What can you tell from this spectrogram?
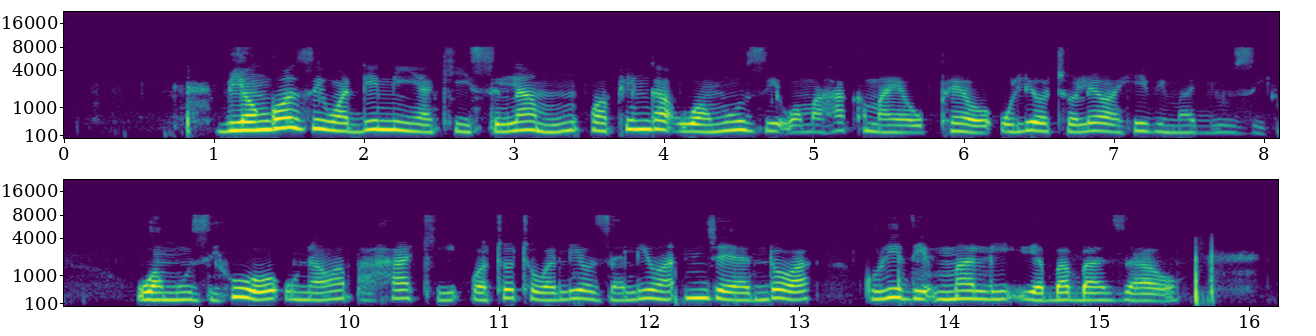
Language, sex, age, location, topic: Swahili, female, 25-35, Mombasa, government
